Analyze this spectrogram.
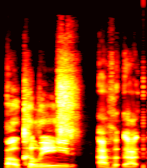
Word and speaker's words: Khalid: That's Khalid. Oh, Khalid.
